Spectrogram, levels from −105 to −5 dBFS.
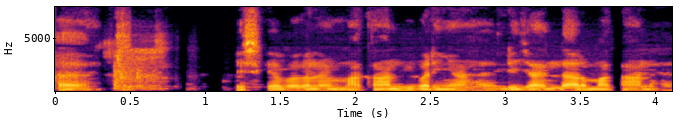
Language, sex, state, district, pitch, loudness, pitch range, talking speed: Hindi, male, Bihar, Vaishali, 110 Hz, -17 LUFS, 100-115 Hz, 160 wpm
